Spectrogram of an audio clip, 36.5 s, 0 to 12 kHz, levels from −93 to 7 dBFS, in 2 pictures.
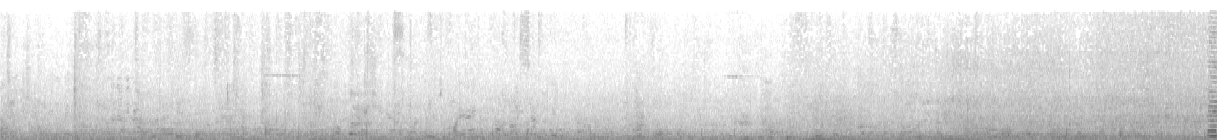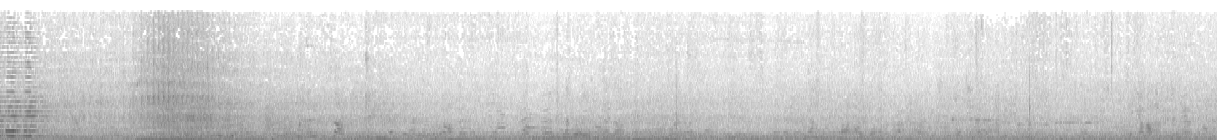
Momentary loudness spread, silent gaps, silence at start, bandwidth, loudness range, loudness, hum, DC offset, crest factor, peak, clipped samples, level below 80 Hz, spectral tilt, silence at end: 9 LU; none; 0 s; 11.5 kHz; 8 LU; -47 LUFS; none; under 0.1%; 22 dB; -24 dBFS; under 0.1%; -54 dBFS; -5 dB/octave; 0 s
